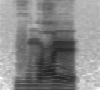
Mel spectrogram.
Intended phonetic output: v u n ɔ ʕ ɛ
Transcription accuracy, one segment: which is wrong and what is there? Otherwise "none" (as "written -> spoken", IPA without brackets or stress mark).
none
